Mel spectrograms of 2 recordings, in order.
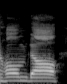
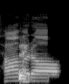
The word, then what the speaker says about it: Hamadal: So I've been saying Homedal. It's not right. It's Hamadal.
